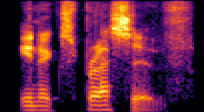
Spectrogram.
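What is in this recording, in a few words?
"Inexpressive", American English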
